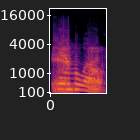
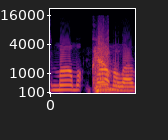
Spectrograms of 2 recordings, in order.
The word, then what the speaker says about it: Kamala: It's not Kamala. It doesn't rhyme with Pamela. It's Kamala rhymes with Mamala.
